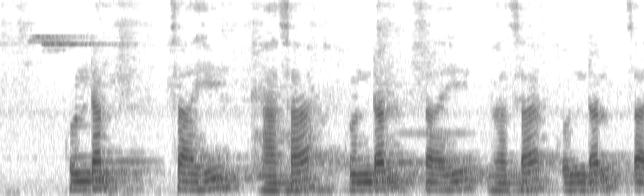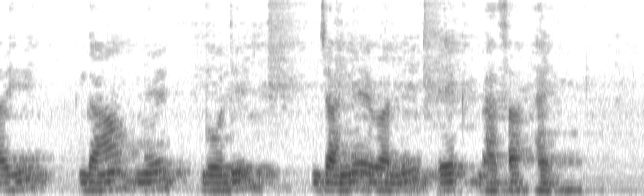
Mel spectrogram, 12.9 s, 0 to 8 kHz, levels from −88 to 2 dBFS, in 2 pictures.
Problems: background sounds at intervals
